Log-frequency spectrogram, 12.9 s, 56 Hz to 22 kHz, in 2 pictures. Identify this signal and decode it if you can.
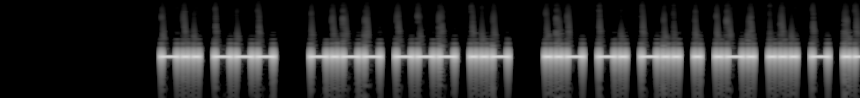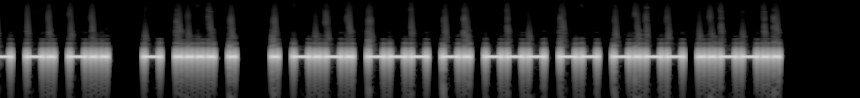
Morse code, heard as a keyed tone, about 30 wpm, 700 Hz. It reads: DO YOU UNDERSTAND THE ECONOMY?
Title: Sentences from Top 1000 Words - Review Part 3 - 30wpm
